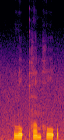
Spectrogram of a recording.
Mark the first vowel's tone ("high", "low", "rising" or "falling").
low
